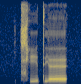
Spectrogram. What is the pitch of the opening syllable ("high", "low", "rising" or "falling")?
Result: rising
